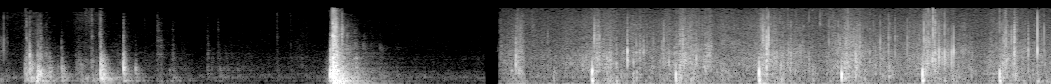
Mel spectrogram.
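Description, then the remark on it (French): A few footsteps, then one loud clunk as a man opens the speaker's car door by a road where a car is stopped on the emergency lane, followed by steady scuffing and rustling movement. No one speaks. “Il ouvre ma portière et me dit que la voiture va à Saint-Domingue.”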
